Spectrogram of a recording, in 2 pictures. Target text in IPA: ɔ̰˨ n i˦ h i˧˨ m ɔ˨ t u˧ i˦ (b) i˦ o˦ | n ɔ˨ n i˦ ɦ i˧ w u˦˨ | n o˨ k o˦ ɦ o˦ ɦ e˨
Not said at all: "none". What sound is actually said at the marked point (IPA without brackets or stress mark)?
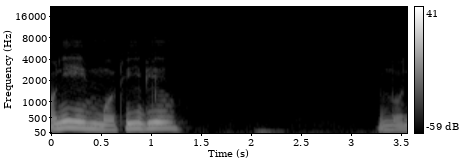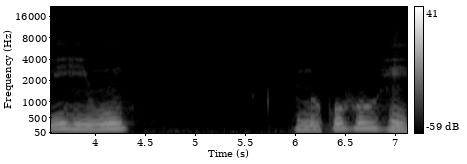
b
